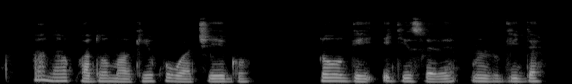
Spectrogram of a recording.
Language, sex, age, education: Igbo, female, 15-29, tertiary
